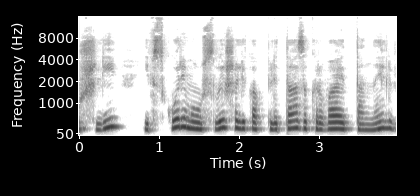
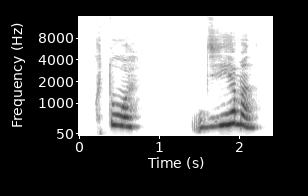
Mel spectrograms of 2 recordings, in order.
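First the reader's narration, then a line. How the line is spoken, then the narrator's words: Stammering question. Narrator (Russian): заикаясь, поинтересовалась Яшка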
